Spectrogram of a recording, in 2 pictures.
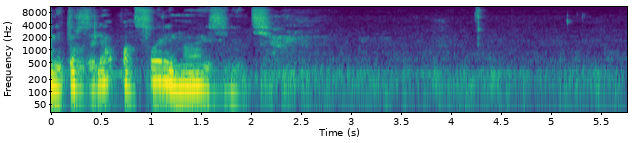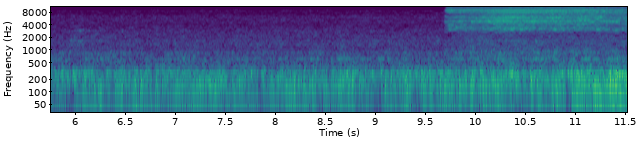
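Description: A fingertip taps lightly on a touchscreen.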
